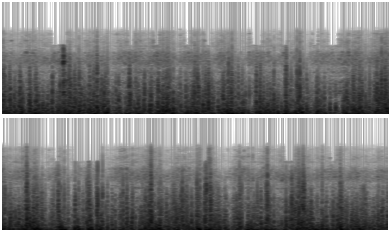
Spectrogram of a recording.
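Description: Strong wind buffets a microphone in loud, gusty rumbles.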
